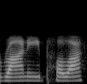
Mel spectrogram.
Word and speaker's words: Rani Polak: I've been saying Dr. Ronnie Pock. Is that correct or incorrect or That's perfect.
